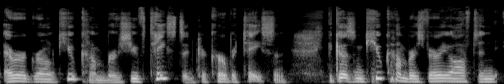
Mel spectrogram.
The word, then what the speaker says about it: cucurbitacin: There's a compound, it's a natural compound that all squash have, cucumbers have it as well, called cucurbitacin.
